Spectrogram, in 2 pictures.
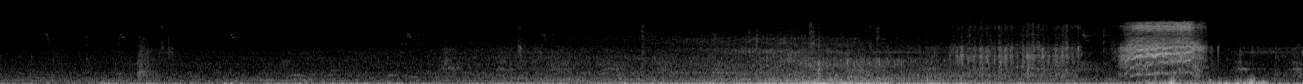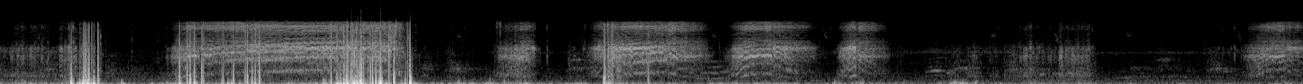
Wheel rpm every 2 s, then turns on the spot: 0, 0, 0, 0, 10, 40, 30, 70, 90, 40, 30, 20, 0.
12-14 22-24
